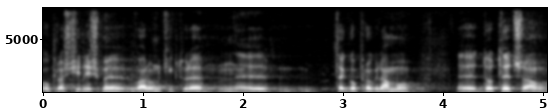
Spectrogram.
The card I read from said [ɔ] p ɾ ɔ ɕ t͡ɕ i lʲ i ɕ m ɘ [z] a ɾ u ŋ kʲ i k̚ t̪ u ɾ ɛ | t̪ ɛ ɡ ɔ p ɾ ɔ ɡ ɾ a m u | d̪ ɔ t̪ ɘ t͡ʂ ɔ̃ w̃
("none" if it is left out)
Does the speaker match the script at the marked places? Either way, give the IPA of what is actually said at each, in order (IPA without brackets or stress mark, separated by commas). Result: u, v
